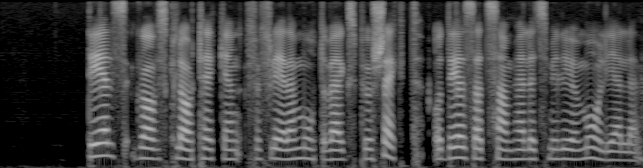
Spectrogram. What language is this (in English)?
Swedish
